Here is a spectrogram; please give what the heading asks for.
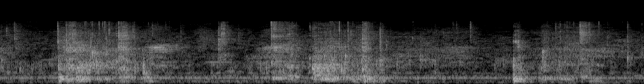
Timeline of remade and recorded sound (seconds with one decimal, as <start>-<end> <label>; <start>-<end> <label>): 0.0-6.4 recorded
